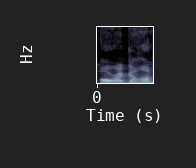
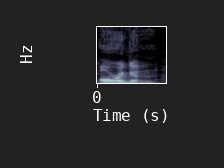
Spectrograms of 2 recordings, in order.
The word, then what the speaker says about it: Oregon: I always pronounce it Oregon oh wait no that's an entirely different video I always pronounce it Oregon Oregon R again I'm just repeating it until you convinced now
